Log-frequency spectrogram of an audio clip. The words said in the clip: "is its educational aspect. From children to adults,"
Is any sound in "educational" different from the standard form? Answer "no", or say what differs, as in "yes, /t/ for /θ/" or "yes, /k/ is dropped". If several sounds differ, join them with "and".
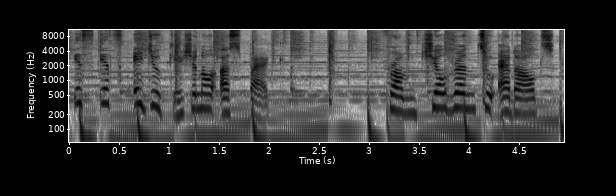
no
